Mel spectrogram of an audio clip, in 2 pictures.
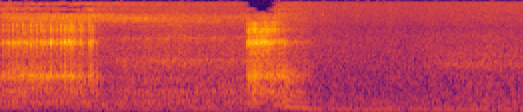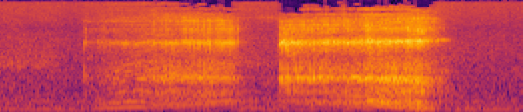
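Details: Sleeping adult snoring: loud, rattling snores on the in-breath, with quieter pauses between them.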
